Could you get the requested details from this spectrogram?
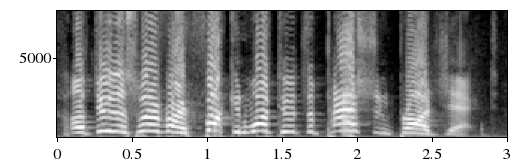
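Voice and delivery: high, loud, fast outburst; hammed-up indignant yell; defiant rant. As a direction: snap back at complaining viewers. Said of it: "It's like".

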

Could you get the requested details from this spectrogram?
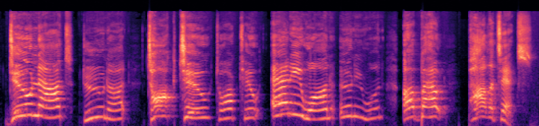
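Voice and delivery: high, slow, drawn-out chant; imitating protest organizer. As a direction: call and echo like a crowd repeating a leader. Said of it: "one organizer commanding the group".

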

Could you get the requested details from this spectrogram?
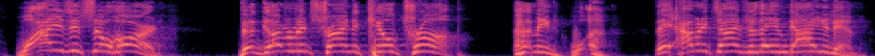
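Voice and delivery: rant, voice climbing high with exasperation. Real, not acted. Host ranting at caller Miss Lou, voice pitched high. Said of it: "I'm ranting here".

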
